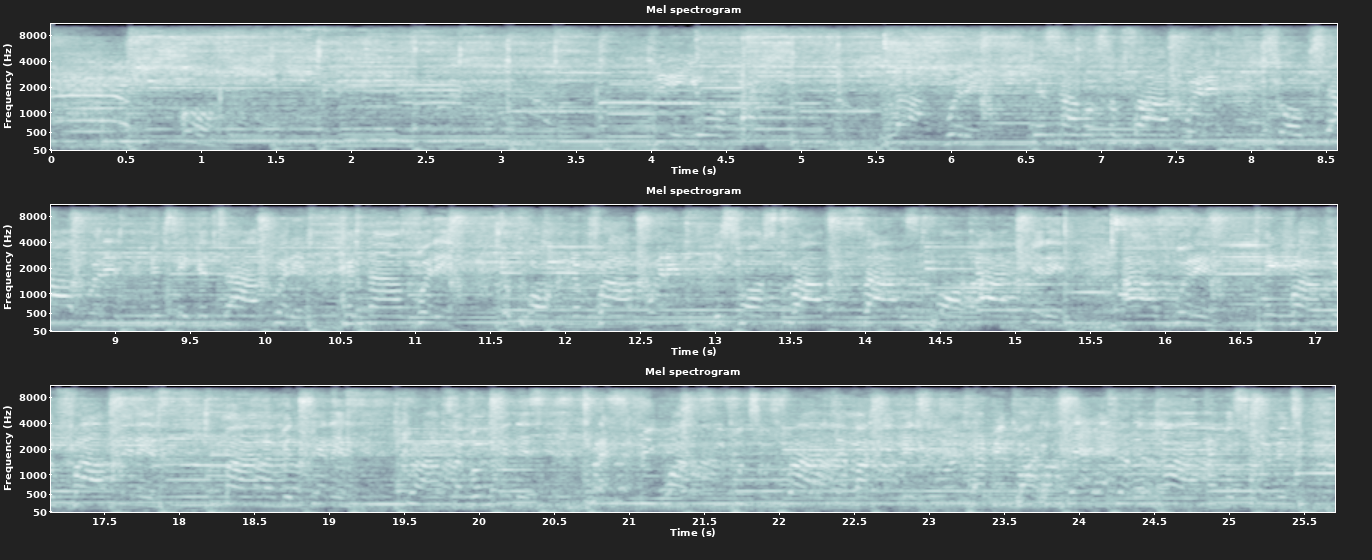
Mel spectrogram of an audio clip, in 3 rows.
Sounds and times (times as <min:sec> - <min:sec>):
Music: 0:00.0 - 0:25.7
Singing: 0:00.0 - 0:25.7.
